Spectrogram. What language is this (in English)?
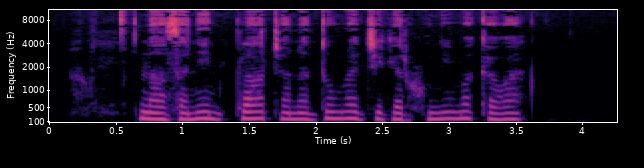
Pashto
